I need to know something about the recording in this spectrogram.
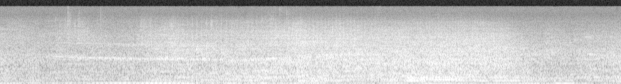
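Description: A passing vehicle: a broad rushing engine noise that swells to a peak a few seconds in and then fades.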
